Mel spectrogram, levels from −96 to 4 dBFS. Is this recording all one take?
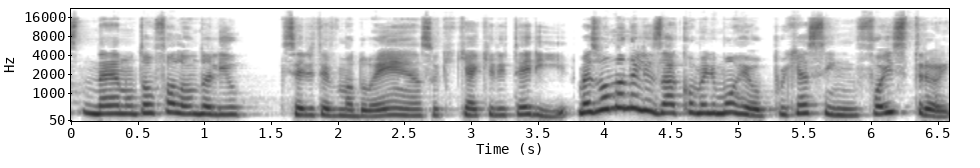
yes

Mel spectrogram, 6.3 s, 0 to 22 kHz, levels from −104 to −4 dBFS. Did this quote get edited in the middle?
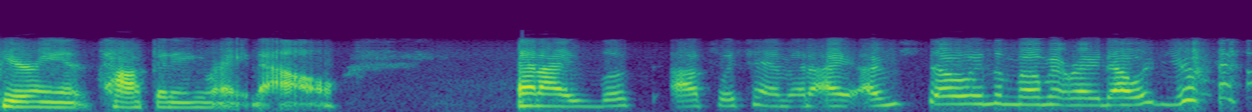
no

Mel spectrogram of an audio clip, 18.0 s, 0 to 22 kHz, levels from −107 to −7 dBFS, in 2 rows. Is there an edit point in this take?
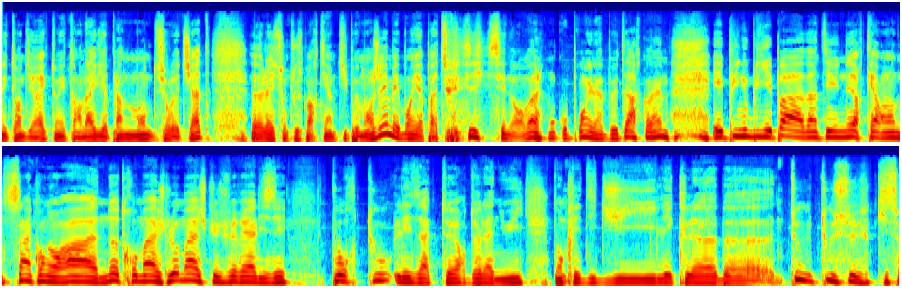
no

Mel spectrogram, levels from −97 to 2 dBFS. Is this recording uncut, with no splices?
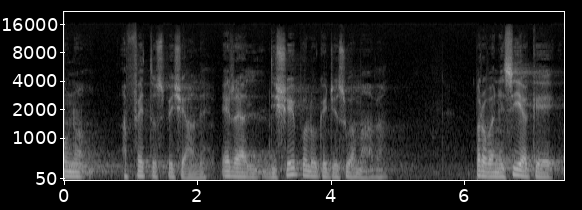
no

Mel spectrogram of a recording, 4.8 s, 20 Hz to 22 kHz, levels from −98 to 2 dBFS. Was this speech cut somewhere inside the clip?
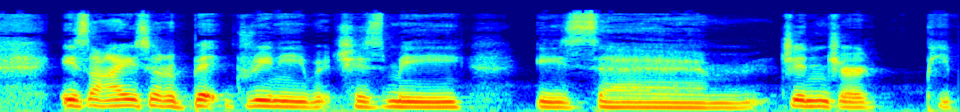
yes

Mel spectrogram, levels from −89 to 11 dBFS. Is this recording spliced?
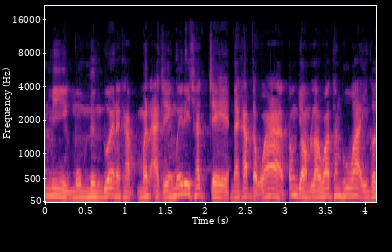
yes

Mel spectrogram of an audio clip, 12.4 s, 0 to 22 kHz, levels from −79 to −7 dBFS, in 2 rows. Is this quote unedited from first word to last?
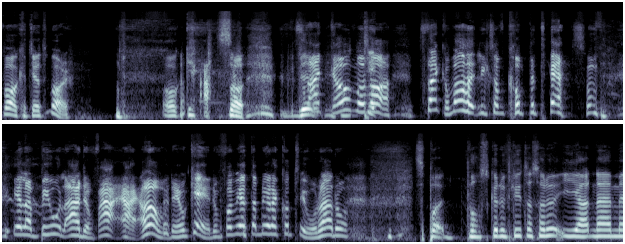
yes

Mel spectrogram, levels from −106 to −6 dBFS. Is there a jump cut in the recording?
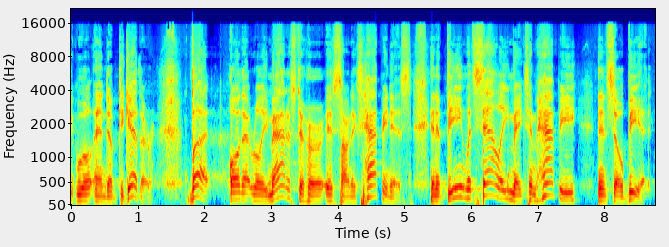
no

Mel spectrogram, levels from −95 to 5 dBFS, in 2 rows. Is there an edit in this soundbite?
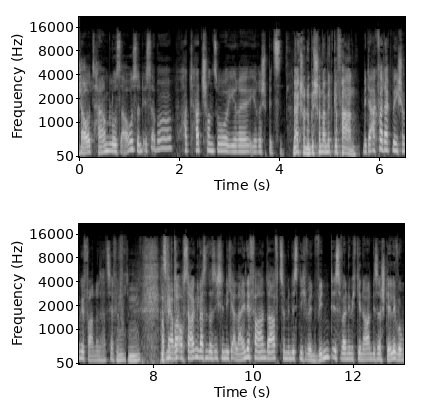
yes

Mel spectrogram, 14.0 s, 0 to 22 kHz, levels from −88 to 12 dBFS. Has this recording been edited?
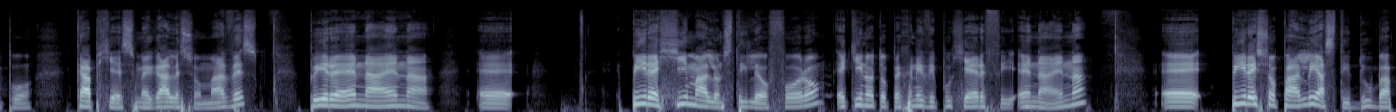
no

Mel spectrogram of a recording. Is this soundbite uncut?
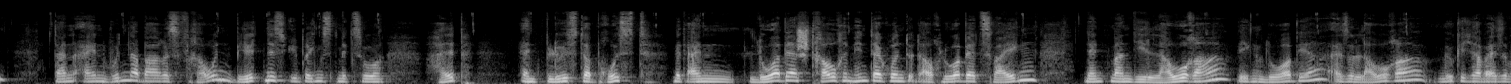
yes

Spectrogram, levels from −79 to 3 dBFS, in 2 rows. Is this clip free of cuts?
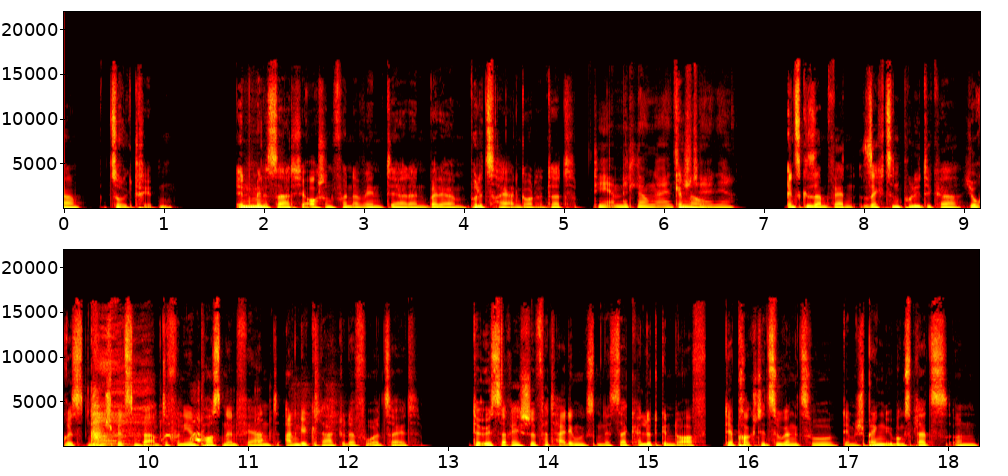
yes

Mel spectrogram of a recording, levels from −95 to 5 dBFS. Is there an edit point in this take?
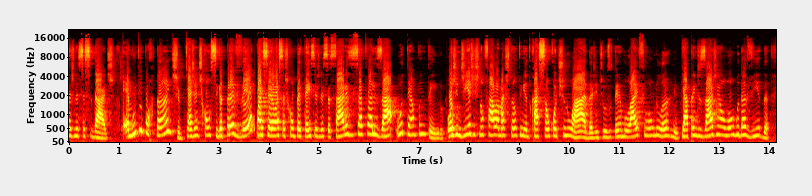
yes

